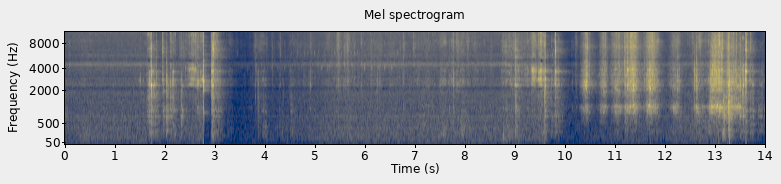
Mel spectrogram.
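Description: Clicking and light rattling of a lawnmower recoil starter's plastic housing and pulley being worked by hand as the rewind spring is wound up: a short burst of clicks about two seconds in, and denser, irregular clicking over the last few seconds.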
